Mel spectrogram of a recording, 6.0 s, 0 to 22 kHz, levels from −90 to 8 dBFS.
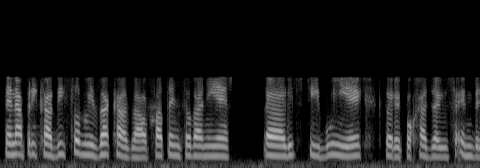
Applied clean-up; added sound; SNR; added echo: neural diffusion model UNIVERSE++.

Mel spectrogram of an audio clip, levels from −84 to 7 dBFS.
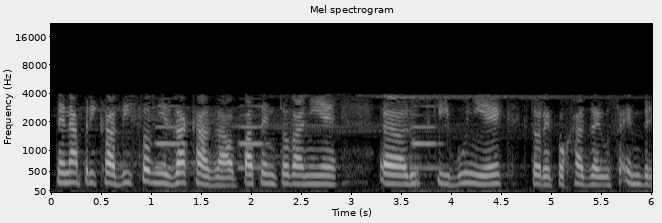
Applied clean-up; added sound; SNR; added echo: none; Wind instrument, woodwind instrument + Chime; 16 dB; none.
